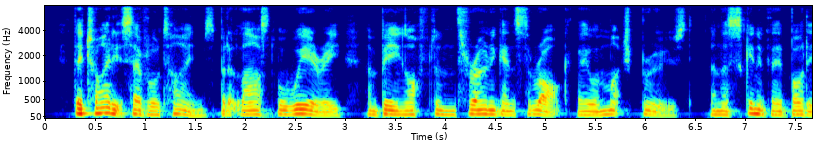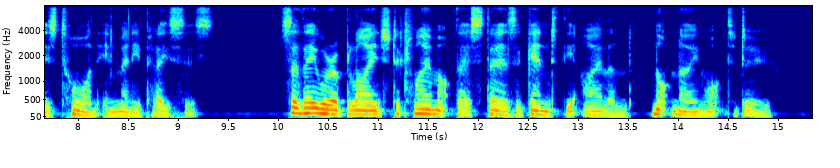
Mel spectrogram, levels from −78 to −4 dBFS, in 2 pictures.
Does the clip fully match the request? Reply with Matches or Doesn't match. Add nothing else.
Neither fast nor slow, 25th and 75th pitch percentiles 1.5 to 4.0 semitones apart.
Matches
